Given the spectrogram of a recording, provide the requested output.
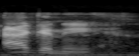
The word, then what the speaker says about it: agony: So it's agony. Okay. I like this with the accent with the accent at the very beginning.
